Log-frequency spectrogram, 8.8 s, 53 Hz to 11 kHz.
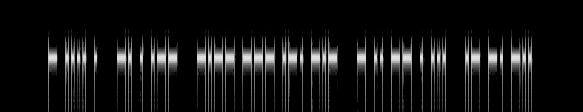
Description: Morse code, heard as a keyed tone, about 28 wpm, 700 Hz. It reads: THE NEW YORK TIMES AND
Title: Sets of 5 Words Encore 28wpm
